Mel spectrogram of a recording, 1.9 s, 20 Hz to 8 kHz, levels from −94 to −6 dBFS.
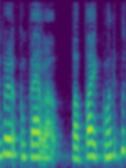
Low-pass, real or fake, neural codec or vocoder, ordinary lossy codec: none; fake; codec, 16 kHz, 1 kbps, FunCodec, trained on LibriTTS, 50 frames a second; none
